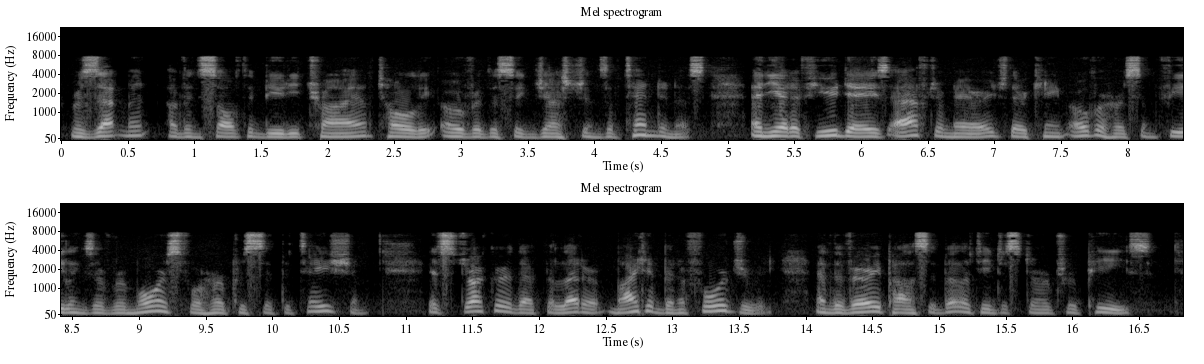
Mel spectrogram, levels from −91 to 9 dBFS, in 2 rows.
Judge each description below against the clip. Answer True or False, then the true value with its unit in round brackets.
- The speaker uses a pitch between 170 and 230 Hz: False (125 Hz)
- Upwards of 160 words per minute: True (175 wpm)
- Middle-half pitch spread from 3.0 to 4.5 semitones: True (3.9 semitones)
